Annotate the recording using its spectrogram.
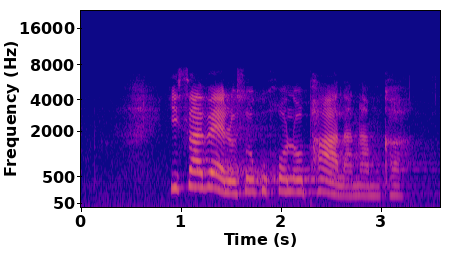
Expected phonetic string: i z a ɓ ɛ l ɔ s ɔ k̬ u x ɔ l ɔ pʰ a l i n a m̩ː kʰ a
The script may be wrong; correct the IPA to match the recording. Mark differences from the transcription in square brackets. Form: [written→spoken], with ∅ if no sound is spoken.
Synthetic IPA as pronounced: i [z→s] a ɓ ɛ l ɔ s [ɔ→o] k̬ u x ɔ l ɔ pʰ a l [i→a] n a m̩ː kʰ a

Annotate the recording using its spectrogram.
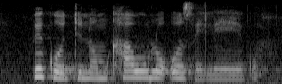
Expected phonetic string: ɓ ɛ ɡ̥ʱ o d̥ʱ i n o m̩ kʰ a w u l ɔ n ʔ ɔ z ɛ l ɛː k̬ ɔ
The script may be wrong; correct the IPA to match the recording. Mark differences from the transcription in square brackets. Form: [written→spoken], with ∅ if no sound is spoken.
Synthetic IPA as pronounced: ɓ ɛ ɡ̥ʱ o d̥ʱ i n o m̩ kʰ a w u l ɔ [n→∅] ʔ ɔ z ɛ l ɛː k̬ ɔ

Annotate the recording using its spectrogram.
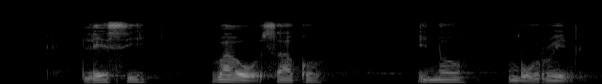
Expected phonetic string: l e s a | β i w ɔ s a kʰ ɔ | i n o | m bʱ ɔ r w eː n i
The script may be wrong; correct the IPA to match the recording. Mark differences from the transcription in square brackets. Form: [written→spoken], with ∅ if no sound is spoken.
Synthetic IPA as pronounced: l e s [a→i] | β [i→a] w ɔ s a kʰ ɔ | i n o | m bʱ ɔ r w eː n i

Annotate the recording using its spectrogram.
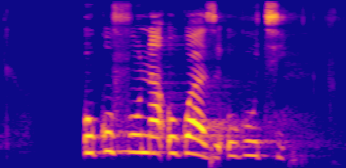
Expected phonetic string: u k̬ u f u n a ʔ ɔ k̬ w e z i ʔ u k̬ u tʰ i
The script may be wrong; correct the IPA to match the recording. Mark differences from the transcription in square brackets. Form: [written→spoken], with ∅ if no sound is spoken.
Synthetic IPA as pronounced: u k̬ u f u n a ʔ [ɔ→u] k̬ w [e→a] z i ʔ u k̬ [u→uː] tʰ i

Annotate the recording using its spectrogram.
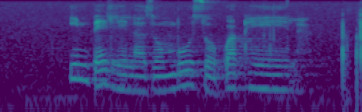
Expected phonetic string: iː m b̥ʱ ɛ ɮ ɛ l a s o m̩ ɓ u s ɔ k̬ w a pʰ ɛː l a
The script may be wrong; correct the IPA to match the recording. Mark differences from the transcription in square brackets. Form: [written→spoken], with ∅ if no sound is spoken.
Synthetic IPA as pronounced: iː m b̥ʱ ɛ ɮ ɛ l a [s→z] o m̩ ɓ u s ɔ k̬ w a pʰ ɛː l a

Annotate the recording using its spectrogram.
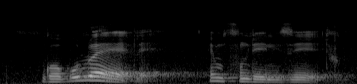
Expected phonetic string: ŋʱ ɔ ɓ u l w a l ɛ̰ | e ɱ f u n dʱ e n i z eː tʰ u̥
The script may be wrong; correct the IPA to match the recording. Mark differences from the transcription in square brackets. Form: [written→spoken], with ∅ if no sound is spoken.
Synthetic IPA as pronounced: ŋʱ [ɔ→o] ɓ u l w [a→ɛ] l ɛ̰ | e ɱ f u n dʱ e n i z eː tʰ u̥

